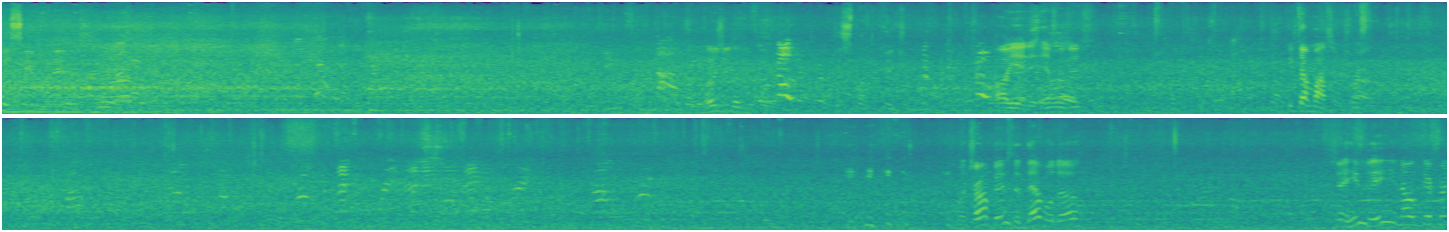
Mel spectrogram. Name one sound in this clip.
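City traffic rumbles steadily in the background.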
